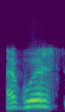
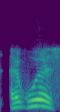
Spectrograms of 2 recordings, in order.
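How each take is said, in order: Both takes have the same delivery.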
